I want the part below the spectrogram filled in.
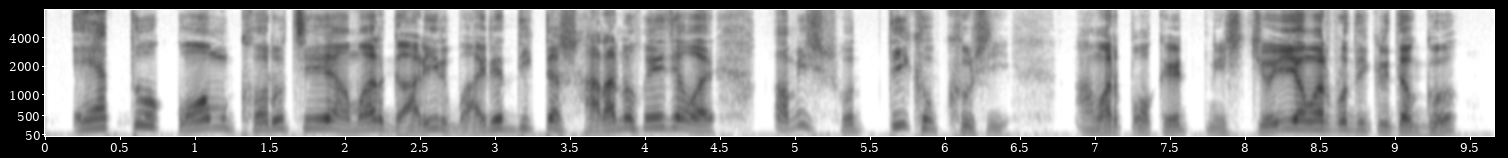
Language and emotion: Bengali, happy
